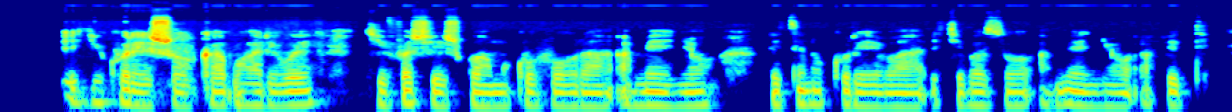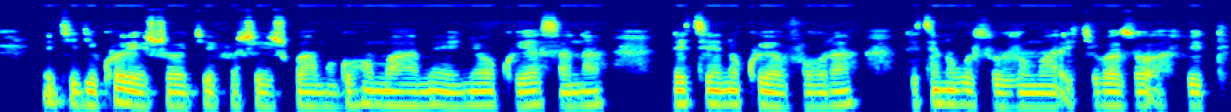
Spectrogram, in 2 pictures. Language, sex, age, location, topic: Kinyarwanda, male, 18-24, Kigali, health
